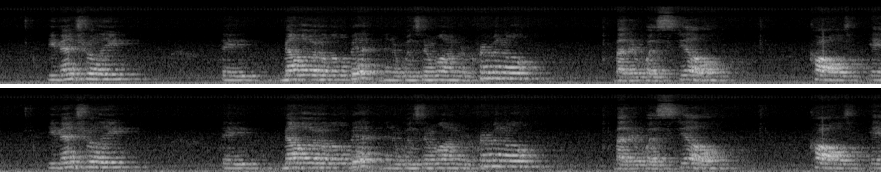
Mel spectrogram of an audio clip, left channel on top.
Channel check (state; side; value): normal; both; correlation 0.85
